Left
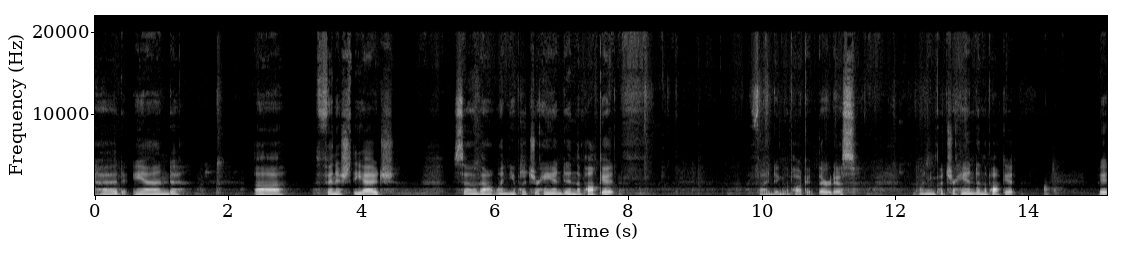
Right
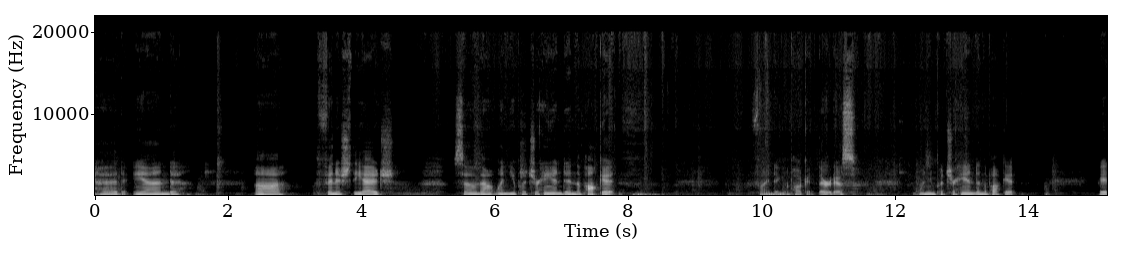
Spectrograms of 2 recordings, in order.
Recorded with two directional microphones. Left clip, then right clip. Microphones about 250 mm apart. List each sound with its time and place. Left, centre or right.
0.0 s speech: centre
2.4 s speech: centre
10.0 s speech: centre
12.6 s speech: centre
